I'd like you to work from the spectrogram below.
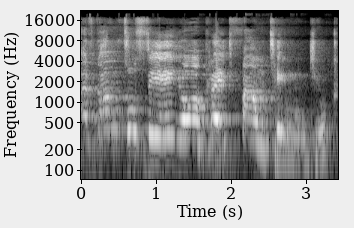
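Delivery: slow, bad put-on Russian accent. Telling of the Tsar visiting the Duke's fountain, rubbish put-on Russian accent. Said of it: "sorry if my Russian accent's rubbish".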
